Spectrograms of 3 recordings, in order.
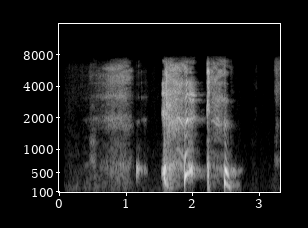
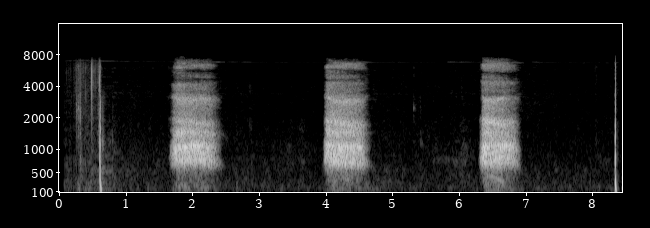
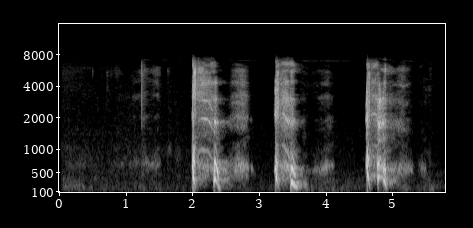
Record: {
  "cough_length": "3.3 s",
  "cough_amplitude": 31367,
  "cough_signal_mean_std_ratio": 0.4,
  "exhalation_length": "8.4 s",
  "exhalation_amplitude": 28747,
  "exhalation_signal_mean_std_ratio": 0.39,
  "three_cough_length": "5.8 s",
  "three_cough_amplitude": 29809,
  "three_cough_signal_mean_std_ratio": 0.31,
  "survey_phase": "beta (2021-08-13 to 2022-03-07)",
  "age": "65+",
  "gender": "Female",
  "wearing_mask": "No",
  "symptom_none": true,
  "smoker_status": "Ex-smoker",
  "respiratory_condition_asthma": false,
  "respiratory_condition_other": false,
  "recruitment_source": "REACT",
  "submission_delay": "2 days",
  "covid_test_result": "Negative",
  "covid_test_method": "RT-qPCR",
  "influenza_a_test_result": "Negative",
  "influenza_b_test_result": "Negative"
}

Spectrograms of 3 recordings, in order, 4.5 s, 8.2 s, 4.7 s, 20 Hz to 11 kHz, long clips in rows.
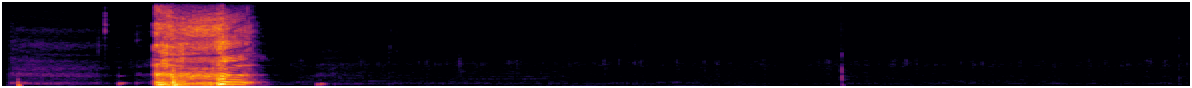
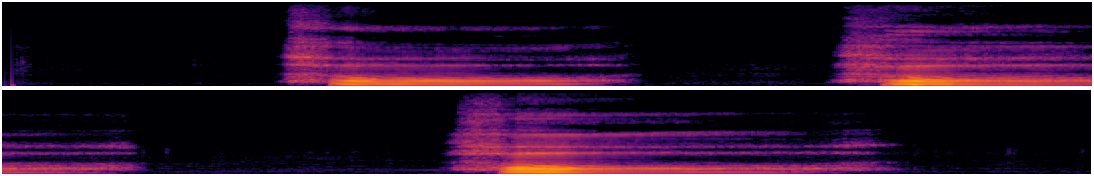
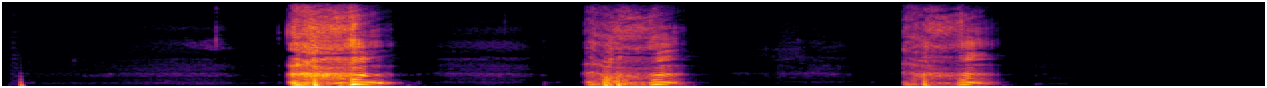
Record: {
  "cough_length": "4.5 s",
  "cough_amplitude": 32768,
  "cough_signal_mean_std_ratio": 0.21,
  "exhalation_length": "8.2 s",
  "exhalation_amplitude": 14222,
  "exhalation_signal_mean_std_ratio": 0.41,
  "three_cough_length": "4.7 s",
  "three_cough_amplitude": 32768,
  "three_cough_signal_mean_std_ratio": 0.31,
  "survey_phase": "beta (2021-08-13 to 2022-03-07)",
  "age": "45-64",
  "gender": "Female",
  "wearing_mask": "No",
  "symptom_runny_or_blocked_nose": true,
  "symptom_sore_throat": true,
  "symptom_fatigue": true,
  "symptom_change_to_sense_of_smell_or_taste": true,
  "symptom_loss_of_taste": true,
  "symptom_onset": "11 days",
  "smoker_status": "Ex-smoker",
  "respiratory_condition_asthma": false,
  "respiratory_condition_other": false,
  "recruitment_source": "Test and Trace",
  "submission_delay": "4 days",
  "covid_test_result": "Positive",
  "covid_test_method": "RT-qPCR",
  "covid_ct_value": 21.7,
  "covid_ct_gene": "ORF1ab gene"
}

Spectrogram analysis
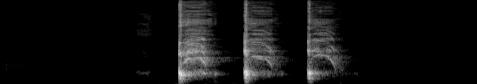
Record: {
  "three_cough_length": "4.8 s",
  "three_cough_amplitude": 32768,
  "three_cough_signal_mean_std_ratio": 0.24,
  "survey_phase": "beta (2021-08-13 to 2022-03-07)",
  "age": "45-64",
  "gender": "Male",
  "wearing_mask": "No",
  "symptom_none": true,
  "smoker_status": "Never smoked",
  "respiratory_condition_asthma": true,
  "respiratory_condition_other": false,
  "recruitment_source": "REACT",
  "submission_delay": "1 day",
  "covid_test_result": "Negative",
  "covid_test_method": "RT-qPCR",
  "influenza_a_test_result": "Negative",
  "influenza_b_test_result": "Negative"
}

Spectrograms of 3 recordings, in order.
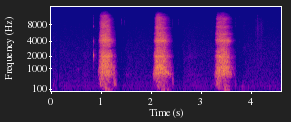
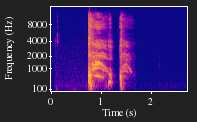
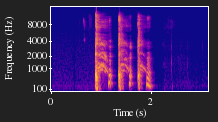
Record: {
  "exhalation_length": "4.6 s",
  "exhalation_amplitude": 7782,
  "exhalation_signal_mean_std_ratio": 0.35,
  "cough_length": "2.7 s",
  "cough_amplitude": 32073,
  "cough_signal_mean_std_ratio": 0.31,
  "three_cough_length": "3.2 s",
  "three_cough_amplitude": 32532,
  "three_cough_signal_mean_std_ratio": 0.29,
  "survey_phase": "beta (2021-08-13 to 2022-03-07)",
  "age": "18-44",
  "gender": "Female",
  "wearing_mask": "No",
  "symptom_none": true,
  "smoker_status": "Never smoked",
  "respiratory_condition_asthma": false,
  "respiratory_condition_other": false,
  "recruitment_source": "REACT",
  "submission_delay": "3 days",
  "covid_test_result": "Negative",
  "covid_test_method": "RT-qPCR",
  "influenza_a_test_result": "Negative",
  "influenza_b_test_result": "Negative"
}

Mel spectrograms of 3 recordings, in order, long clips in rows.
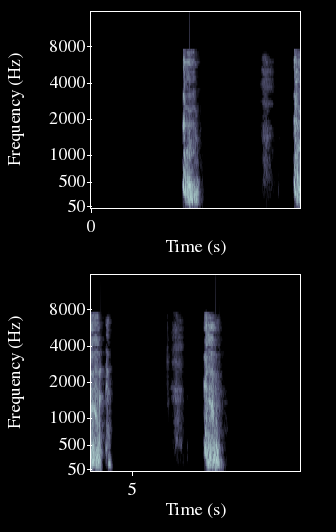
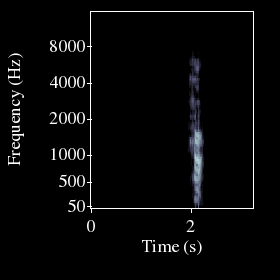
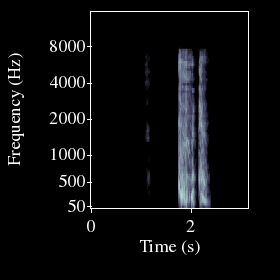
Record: {
  "three_cough_length": "8.4 s",
  "three_cough_amplitude": 32768,
  "three_cough_signal_mean_std_ratio": 0.29,
  "exhalation_length": "3.2 s",
  "exhalation_amplitude": 28131,
  "exhalation_signal_mean_std_ratio": 0.16,
  "cough_length": "3.2 s",
  "cough_amplitude": 32406,
  "cough_signal_mean_std_ratio": 0.29,
  "survey_phase": "beta (2021-08-13 to 2022-03-07)",
  "age": "45-64",
  "gender": "Male",
  "wearing_mask": "No",
  "symptom_cough_any": true,
  "symptom_runny_or_blocked_nose": true,
  "symptom_other": true,
  "symptom_onset": "3 days",
  "smoker_status": "Never smoked",
  "respiratory_condition_asthma": false,
  "respiratory_condition_other": false,
  "recruitment_source": "Test and Trace",
  "submission_delay": "1 day",
  "covid_test_result": "Positive",
  "covid_test_method": "RT-qPCR",
  "covid_ct_value": 17.4,
  "covid_ct_gene": "ORF1ab gene",
  "covid_ct_mean": 17.5,
  "covid_viral_load": "1800000 copies/ml",
  "covid_viral_load_category": "High viral load (>1M copies/ml)"
}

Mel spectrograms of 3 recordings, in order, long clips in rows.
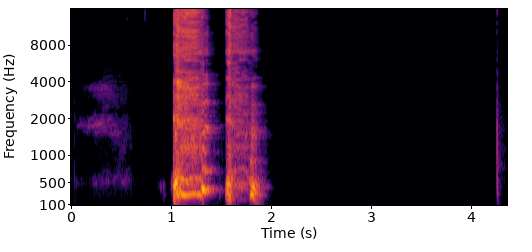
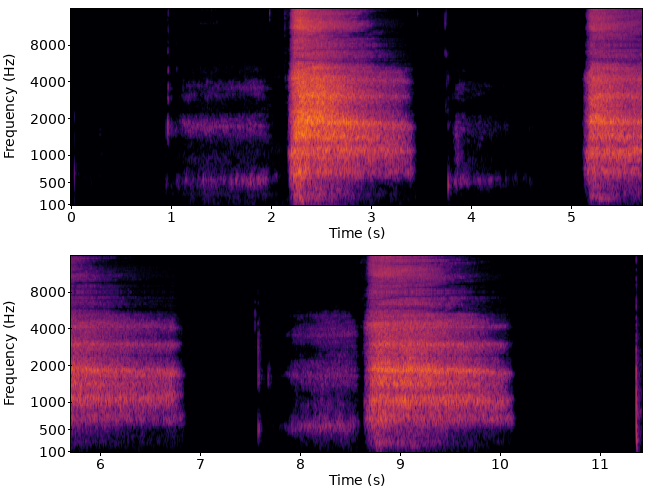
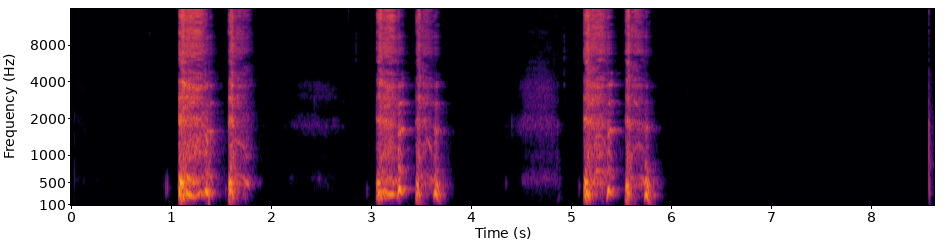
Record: {
  "cough_length": "4.4 s",
  "cough_amplitude": 32768,
  "cough_signal_mean_std_ratio": 0.28,
  "exhalation_length": "11.4 s",
  "exhalation_amplitude": 32768,
  "exhalation_signal_mean_std_ratio": 0.41,
  "three_cough_length": "8.6 s",
  "three_cough_amplitude": 32768,
  "three_cough_signal_mean_std_ratio": 0.3,
  "survey_phase": "beta (2021-08-13 to 2022-03-07)",
  "age": "45-64",
  "gender": "Female",
  "wearing_mask": "Yes",
  "symptom_none": true,
  "smoker_status": "Never smoked",
  "respiratory_condition_asthma": false,
  "respiratory_condition_other": false,
  "recruitment_source": "REACT",
  "submission_delay": "1 day",
  "covid_test_result": "Negative",
  "covid_test_method": "RT-qPCR",
  "influenza_a_test_result": "Unknown/Void",
  "influenza_b_test_result": "Unknown/Void"
}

